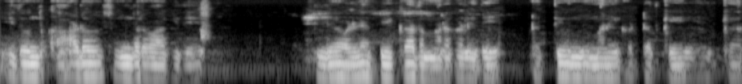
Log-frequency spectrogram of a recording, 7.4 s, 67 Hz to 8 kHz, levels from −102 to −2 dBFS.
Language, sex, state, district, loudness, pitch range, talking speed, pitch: Kannada, male, Karnataka, Chamarajanagar, -29 LUFS, 105-115 Hz, 115 wpm, 105 Hz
